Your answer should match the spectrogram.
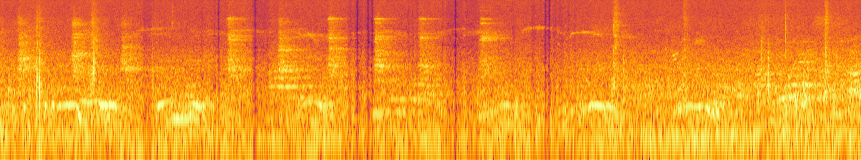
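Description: Birds calling with low, arched cooing notes repeated every second or so, and a few higher chirps around the middle, over faint footsteps.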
